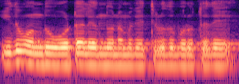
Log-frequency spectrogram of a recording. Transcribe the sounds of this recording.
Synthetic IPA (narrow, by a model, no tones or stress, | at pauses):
id̪uo̞nd̪uoːʈɐle̞nd̪unɐmɐɡe̞t̪iɭid̪ubɐɾut̪ːɐd̪e̞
